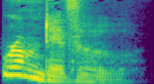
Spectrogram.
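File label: "rendezvous", English, British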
